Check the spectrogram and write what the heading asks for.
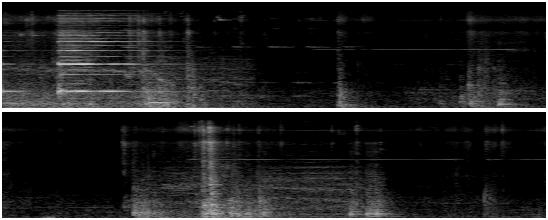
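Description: Otis elevator chime dinging once about half a second in and fading, then the lift doors sliding, a few seconds of noise about seven seconds in.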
